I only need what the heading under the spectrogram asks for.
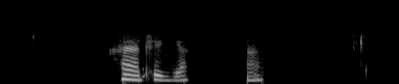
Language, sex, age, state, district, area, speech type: Santali, female, 18-30, West Bengal, Malda, rural, conversation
